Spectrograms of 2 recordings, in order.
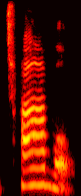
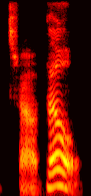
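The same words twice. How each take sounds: First: The stress is on the first syllable. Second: The stress is on the second syllable. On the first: The speaker calls it right. "mi stress está en la primera sílaba. Digo travel" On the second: The speaker calls it wrong. "no travel"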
